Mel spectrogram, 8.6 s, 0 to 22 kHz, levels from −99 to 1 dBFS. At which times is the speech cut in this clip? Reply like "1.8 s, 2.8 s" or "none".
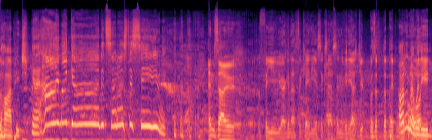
3.3 s

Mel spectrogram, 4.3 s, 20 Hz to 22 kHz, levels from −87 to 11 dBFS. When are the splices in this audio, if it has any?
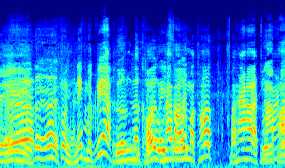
1.7 s

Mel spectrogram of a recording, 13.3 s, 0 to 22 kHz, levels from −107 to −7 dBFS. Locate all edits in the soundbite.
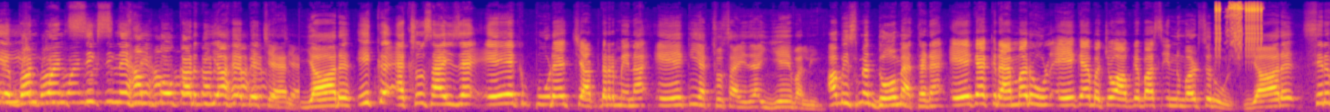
none

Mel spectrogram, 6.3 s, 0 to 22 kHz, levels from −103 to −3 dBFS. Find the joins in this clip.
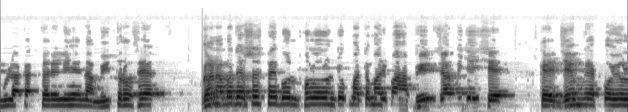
1.8 s

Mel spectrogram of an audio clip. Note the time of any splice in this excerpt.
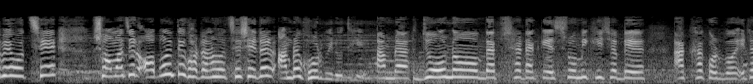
3.8 s

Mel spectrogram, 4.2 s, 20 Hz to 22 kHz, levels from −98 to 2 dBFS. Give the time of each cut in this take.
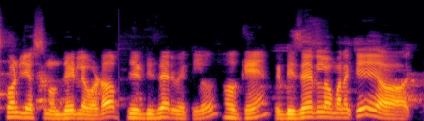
1.2 s

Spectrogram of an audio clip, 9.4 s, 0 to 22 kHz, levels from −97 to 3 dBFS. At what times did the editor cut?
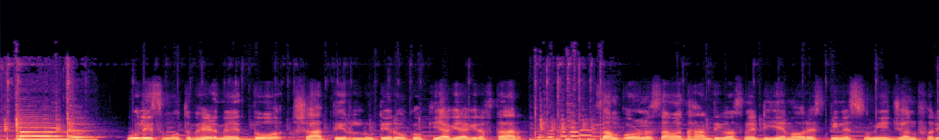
1.0 s

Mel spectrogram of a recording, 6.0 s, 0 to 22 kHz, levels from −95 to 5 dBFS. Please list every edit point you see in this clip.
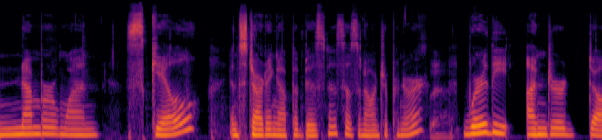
4.6 s

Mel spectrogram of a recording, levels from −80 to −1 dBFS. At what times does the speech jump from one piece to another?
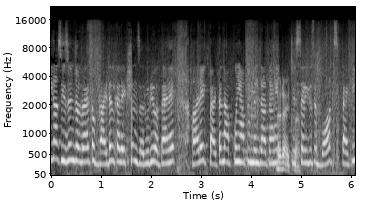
none

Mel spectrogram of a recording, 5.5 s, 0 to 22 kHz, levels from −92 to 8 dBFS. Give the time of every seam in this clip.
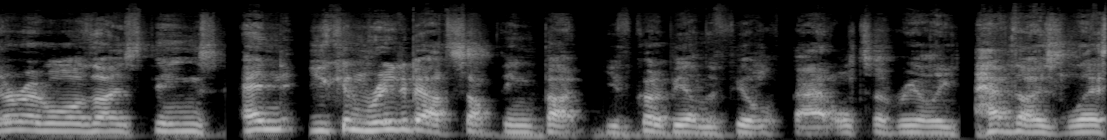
1.5 s, 3.0 s

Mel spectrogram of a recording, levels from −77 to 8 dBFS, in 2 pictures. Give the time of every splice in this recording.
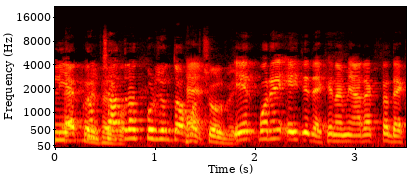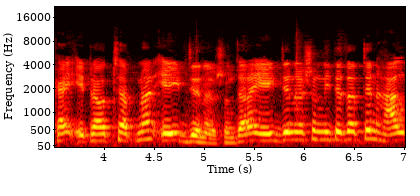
none

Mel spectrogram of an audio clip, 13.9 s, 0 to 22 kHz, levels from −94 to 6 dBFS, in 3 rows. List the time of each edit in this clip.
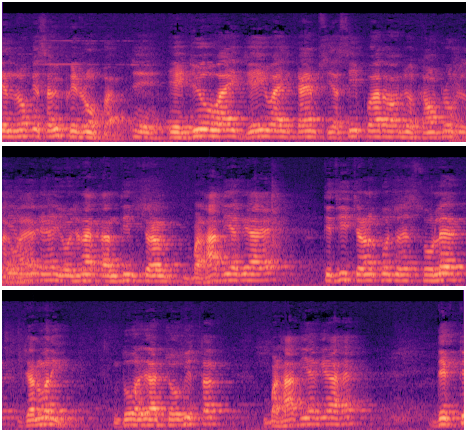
4.9 s

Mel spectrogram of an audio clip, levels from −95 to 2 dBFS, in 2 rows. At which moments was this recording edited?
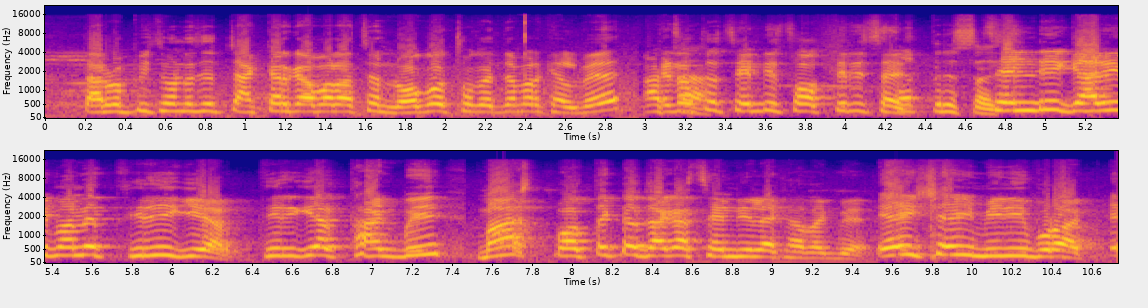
3.0 s, 7.5 s, 9.5 s

